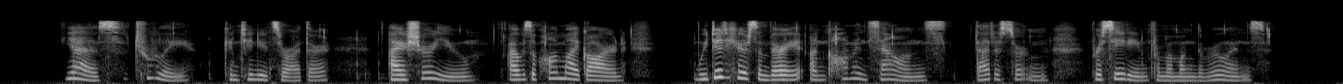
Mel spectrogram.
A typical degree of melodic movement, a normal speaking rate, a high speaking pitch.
No: average, 4.1 semitones; slow, 125 wpm; high, 215 Hz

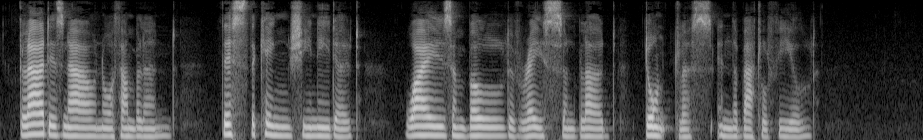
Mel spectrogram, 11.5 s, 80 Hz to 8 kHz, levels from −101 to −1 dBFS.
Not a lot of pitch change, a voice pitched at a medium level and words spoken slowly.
Yes: narrow, 2.0 semitones; medium, 175 Hz; slow, 110 wpm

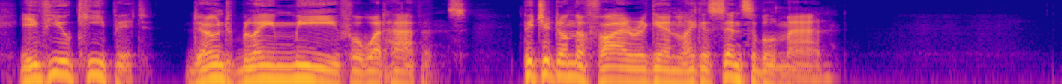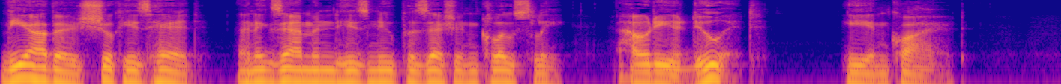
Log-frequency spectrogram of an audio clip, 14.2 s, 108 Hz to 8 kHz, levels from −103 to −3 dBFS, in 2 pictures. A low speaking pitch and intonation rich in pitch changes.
No: low, 110 Hz; average, 4.9 semitones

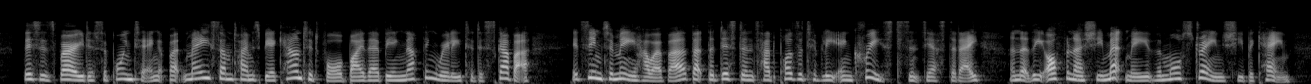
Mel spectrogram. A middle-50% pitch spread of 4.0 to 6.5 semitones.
Yes: average, 4.7 semitones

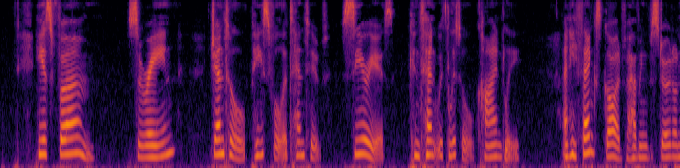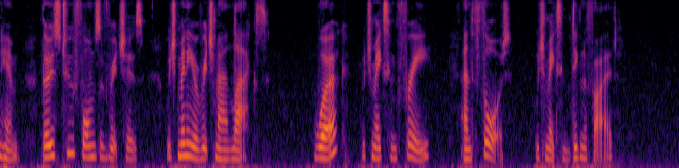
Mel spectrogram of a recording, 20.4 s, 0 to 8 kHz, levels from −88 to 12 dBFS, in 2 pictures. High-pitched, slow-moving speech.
Yes: high, 215 Hz; slow, 125 wpm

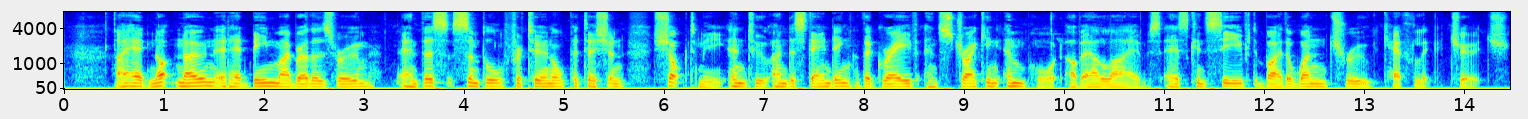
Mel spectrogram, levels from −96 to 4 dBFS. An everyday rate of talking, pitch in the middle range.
No: average, 150 wpm; low, 115 Hz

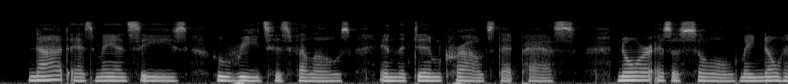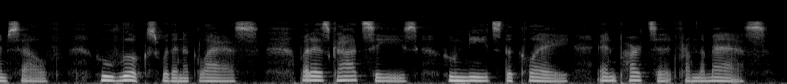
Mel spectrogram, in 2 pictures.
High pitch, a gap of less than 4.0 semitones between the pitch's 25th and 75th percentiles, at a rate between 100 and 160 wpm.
No: medium, 165 Hz; narrow, 2.4 semitones; average, 150 wpm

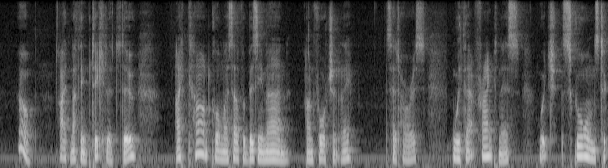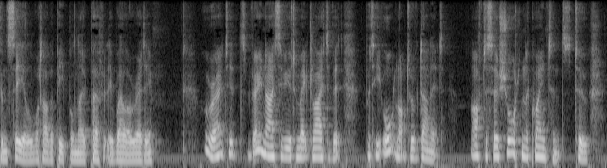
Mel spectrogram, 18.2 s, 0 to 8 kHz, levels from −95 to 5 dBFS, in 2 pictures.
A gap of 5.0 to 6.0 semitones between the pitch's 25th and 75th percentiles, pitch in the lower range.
Yes: wide, 5.5 semitones; low, 115 Hz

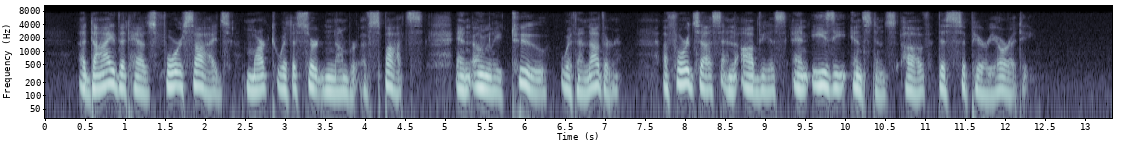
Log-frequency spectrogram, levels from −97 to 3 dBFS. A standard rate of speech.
No: slow, 125 wpm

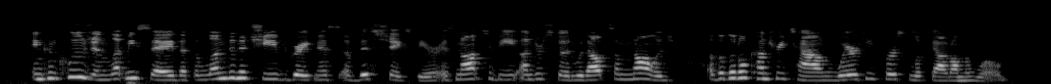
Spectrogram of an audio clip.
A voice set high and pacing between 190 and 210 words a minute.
Yes: high, 230 Hz; average, 195 wpm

